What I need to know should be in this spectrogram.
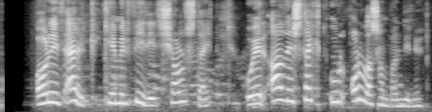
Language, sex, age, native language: Icelandic, male, 18-19, Icelandic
